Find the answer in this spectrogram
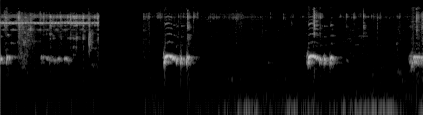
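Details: Local wild zebra dove (perkutut) singing: short, mellow, warbled coos, each about half a second long, in phrases about three seconds apart, with a steady high tone early on and low rumbling noise.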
